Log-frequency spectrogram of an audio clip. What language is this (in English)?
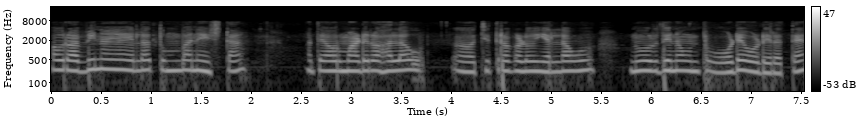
Kannada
